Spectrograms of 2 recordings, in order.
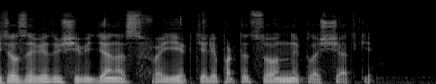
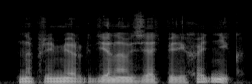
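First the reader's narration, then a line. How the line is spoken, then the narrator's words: Plain. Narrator (Russian): спросила я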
